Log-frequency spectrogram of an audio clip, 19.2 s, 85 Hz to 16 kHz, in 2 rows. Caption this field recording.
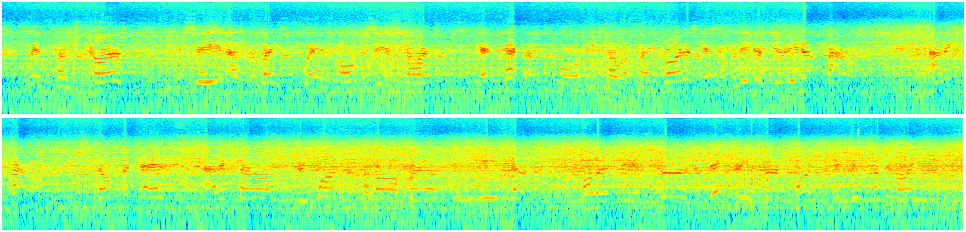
500cc motorcycle race ... part one ... Starkeys ... Donington Park ... the race and all associated crowd noise etc ... Sony ECM 959 one point stereo mic to Sony Minidisk ...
